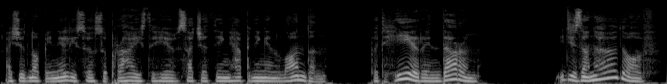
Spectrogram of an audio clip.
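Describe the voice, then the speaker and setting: A woman's voice: low voice, a little fast, warm tone, dry recording, studio quality. A woman voicing a poised, proper young lady in an audiobook, speaking with composure. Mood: composed.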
